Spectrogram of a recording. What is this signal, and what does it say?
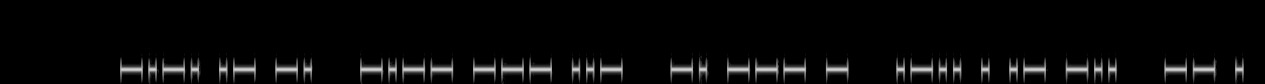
Morse code, heard as a keyed tone, about 17 wpm, 700 Hz. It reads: CAN YOU NOT LEAD ME
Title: Sentences from Top 1000 Words - Review Part 2 - 17wpm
